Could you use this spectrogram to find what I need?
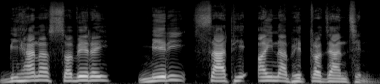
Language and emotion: Nepali, neutral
